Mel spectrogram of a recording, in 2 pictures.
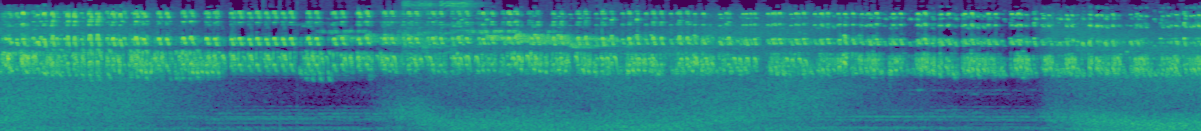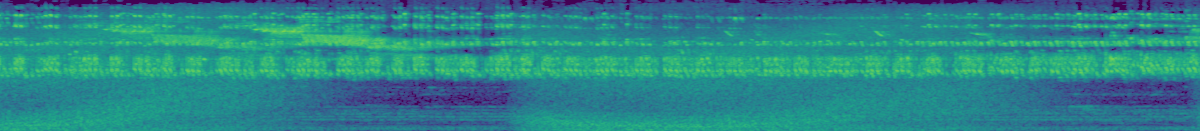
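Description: Birds chirping in a fast, unbroken high chatter, with a low rushing background noise that drops away and returns every eight or nine seconds.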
